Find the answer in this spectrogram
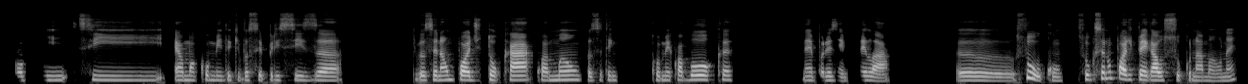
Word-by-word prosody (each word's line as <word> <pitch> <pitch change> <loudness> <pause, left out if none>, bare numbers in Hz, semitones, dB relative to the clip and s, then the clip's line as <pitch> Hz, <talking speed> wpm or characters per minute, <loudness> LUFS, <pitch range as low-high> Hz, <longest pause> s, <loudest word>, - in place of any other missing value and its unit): ou 190 0 -2 0.2
que 200 0 -5
se 200 -2 -6
é 200 - +3
uma 200 0 -1
comida 200 -2 -4
que - - -11
você 190 0 -4
precisa 195 -1 -1 0.7
que - - -13
você 200 +1 +1
não 200 +1 +3
pode 200 -2 +5
tocar 205 -1 +6
com - - -2
a 195 - +2
mão, 210 +2 +2
que 185 - -3
você 175 - -10
tem 200 - -6
que - - -22 0.3
comer 195 -1 -4
com 205 - -1
a - - +2
boca, 215 +1 +3 0.7
né, 190 0 -2
por 190 0 -6
exemplo 180 -3 -4
sei 195 -1 +1
lá, 160 -3 +3 1.1
hã, 165 -1 -4
suco. 215 - +1 0.2
Suco, 225 0 -2
você 280 - +3
não 290 - -2
pode 225 -5 +6
pegar 200 -4 +6
o - - 0
suco 190 -1 -6
na 180 0 -1
mão, 170 -1 -7
né. 180 +2 -4
200 Hz, 200 wpm, -24 LUFS, 190-205 Hz, 1.1 s, tocar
